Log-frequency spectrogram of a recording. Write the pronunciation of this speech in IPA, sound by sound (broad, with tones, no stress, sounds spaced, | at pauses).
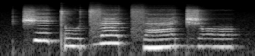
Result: t͡ʃ e˦ tʼ o˨ d͡z æ˦ t͡s æ˨˦ d͡ʒ ɔ˦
